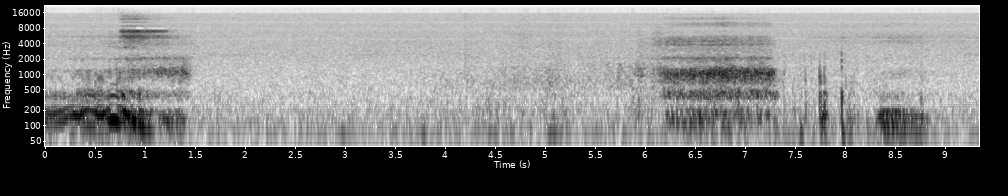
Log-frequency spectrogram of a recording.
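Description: Quiet room with two soft, low, rumbling snores several seconds apart and a small snort; a sleeping dog snoring.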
